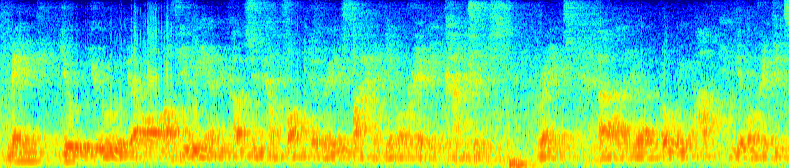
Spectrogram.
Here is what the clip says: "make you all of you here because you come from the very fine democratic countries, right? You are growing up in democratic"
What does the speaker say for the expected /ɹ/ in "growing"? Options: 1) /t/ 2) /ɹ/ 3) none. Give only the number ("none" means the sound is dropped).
3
